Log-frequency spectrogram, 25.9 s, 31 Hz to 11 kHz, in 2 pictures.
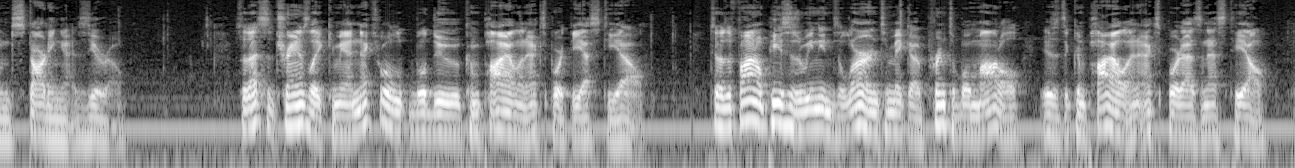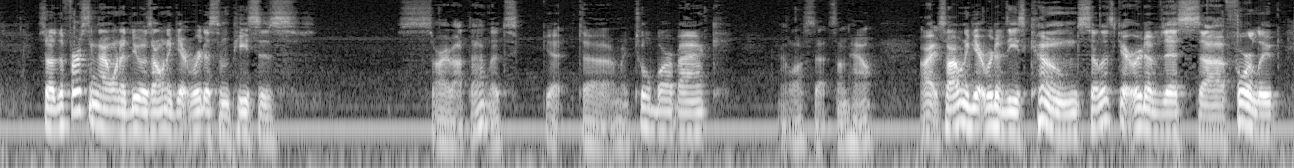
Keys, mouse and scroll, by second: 3.3-3.6 scroll down 2, 13.2 shift+right click, 14.1-15.4 shift+drag, 17.2 click, 18.7 click, 19.9 click, 20.8 click, 21.5 right click, 22.4 click, 24.6 click, 25.7 BackSpace.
